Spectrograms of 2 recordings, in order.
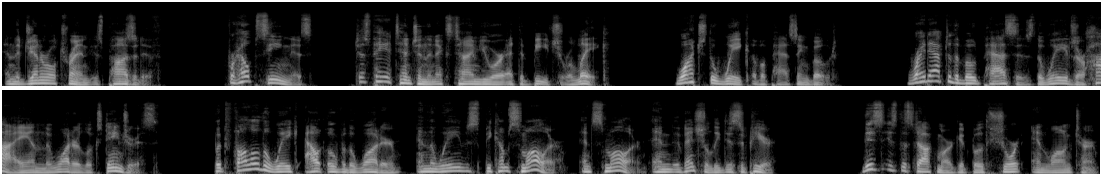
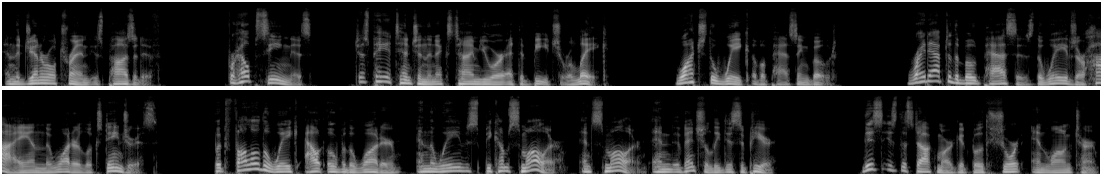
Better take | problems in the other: second | garbled, watery; slightly; nothing above 11.5 kHz

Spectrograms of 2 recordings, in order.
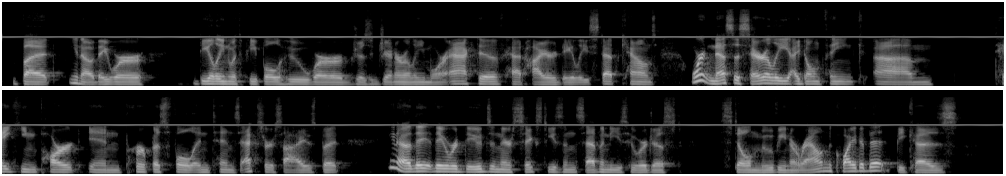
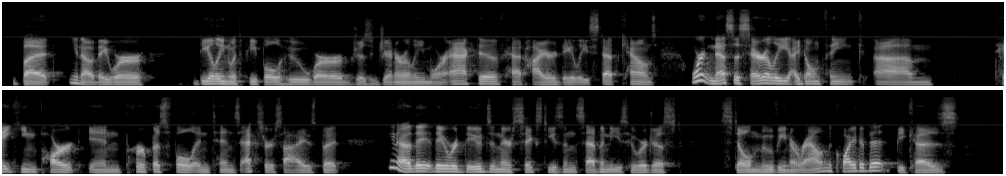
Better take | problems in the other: second | high-pitched whine; loud; throughout; 4 kHz, 6 dB below the speech; faint in the second

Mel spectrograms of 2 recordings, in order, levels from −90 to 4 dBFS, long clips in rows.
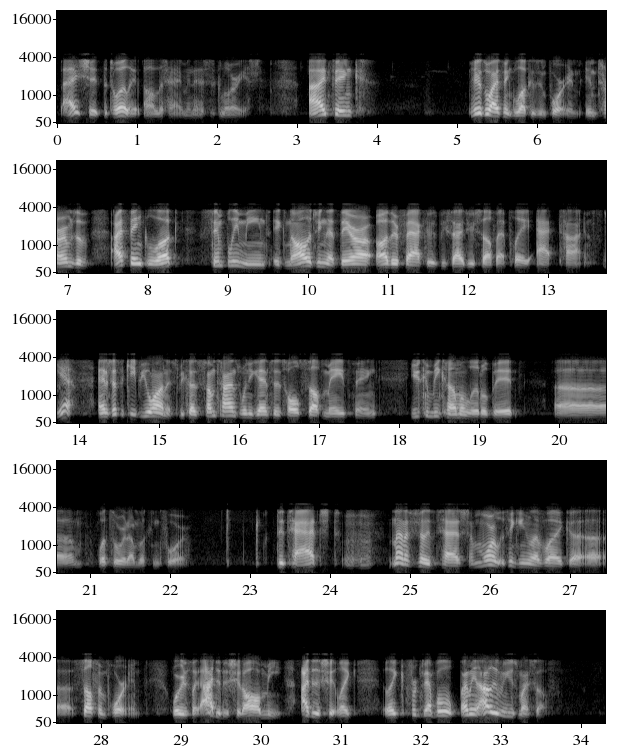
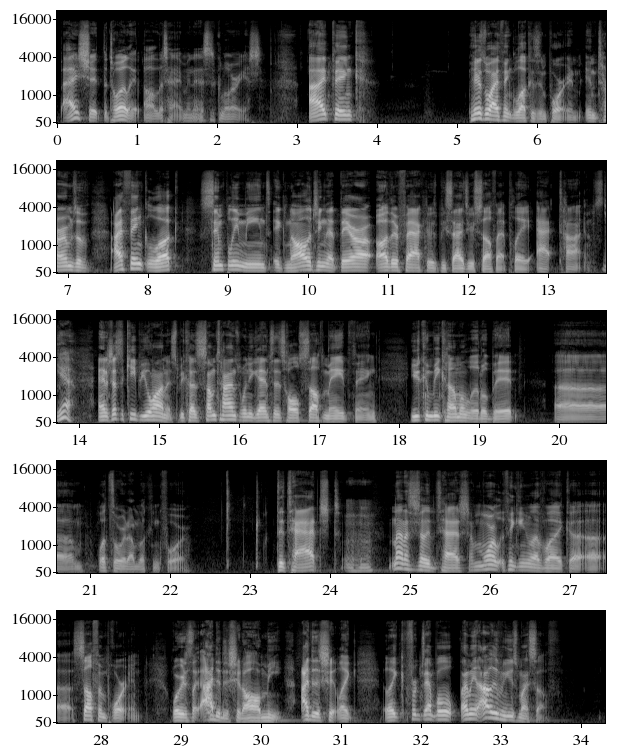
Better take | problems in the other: second | phone-call audio; nothing above 3.5 kHz

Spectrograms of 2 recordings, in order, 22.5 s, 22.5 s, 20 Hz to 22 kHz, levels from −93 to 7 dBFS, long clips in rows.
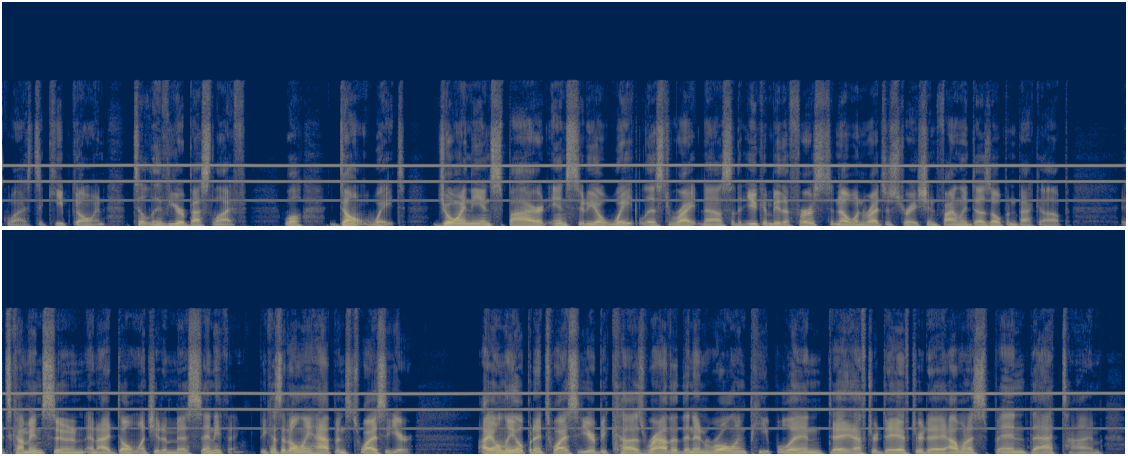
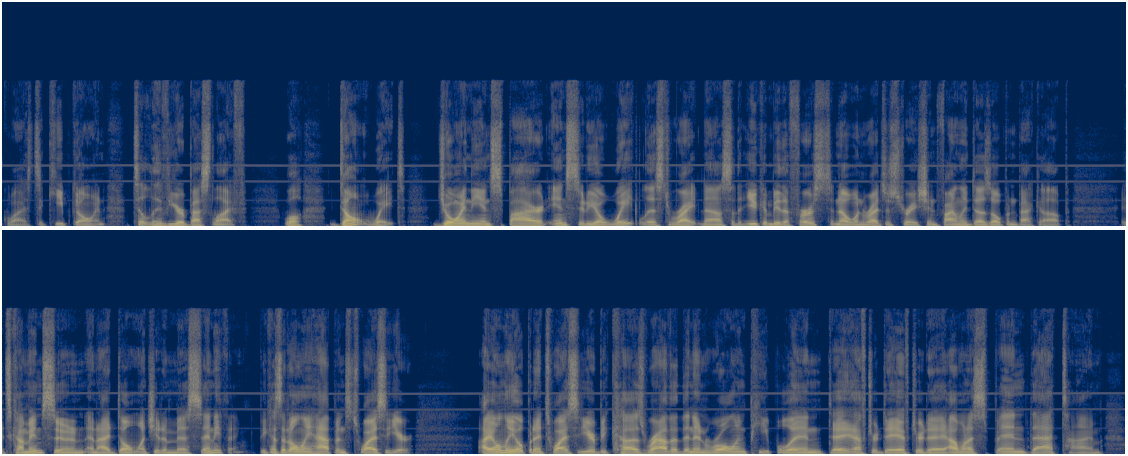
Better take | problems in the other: second | high-pitched whine; loud; throughout; 6 kHz, 8 dB below the speech; faint in the second

